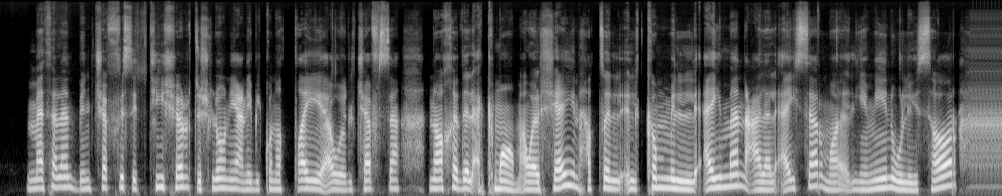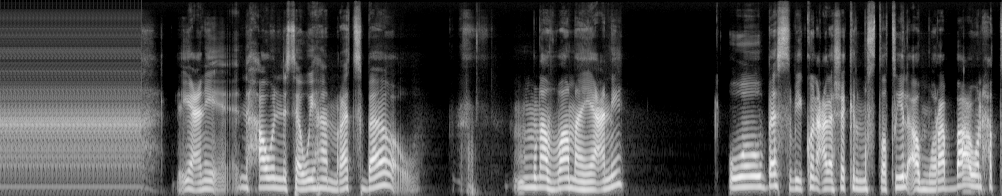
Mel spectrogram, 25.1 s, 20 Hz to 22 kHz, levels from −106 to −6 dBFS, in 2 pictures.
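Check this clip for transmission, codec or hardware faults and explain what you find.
A system hang loop affects the speech from 12.17 to 14.30 s. The host or driver stalled while the audio hardware kept replaying its ring buffer, so one 46 ms slice repeats about 46 times at 21.5 Hz, which fits a 2048-sample buffer. It sounds like a rapid, mechanical stutter. On a waveform, an identical block tiles across the span; a spectrogram shows frozen, repeating columns with vertical seams every 46 ms.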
